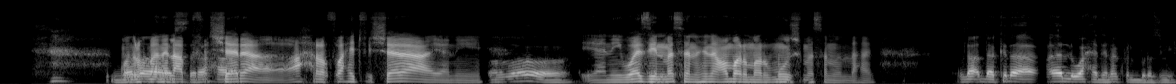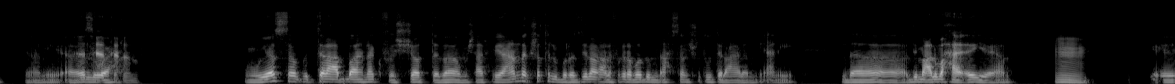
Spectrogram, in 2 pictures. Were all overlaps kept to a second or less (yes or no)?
no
